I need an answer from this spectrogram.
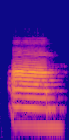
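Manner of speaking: normal talking voice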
